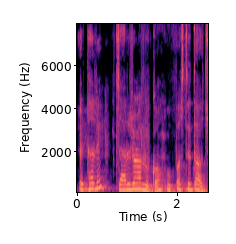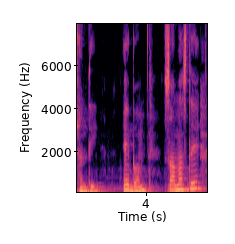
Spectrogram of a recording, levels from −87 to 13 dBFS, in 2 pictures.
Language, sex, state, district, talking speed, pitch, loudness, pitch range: Odia, female, Odisha, Khordha, 105 wpm, 230 Hz, -13 LUFS, 200-255 Hz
